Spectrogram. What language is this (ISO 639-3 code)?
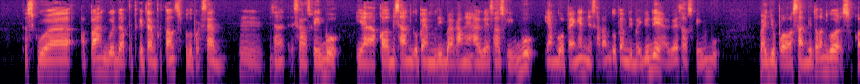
ind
